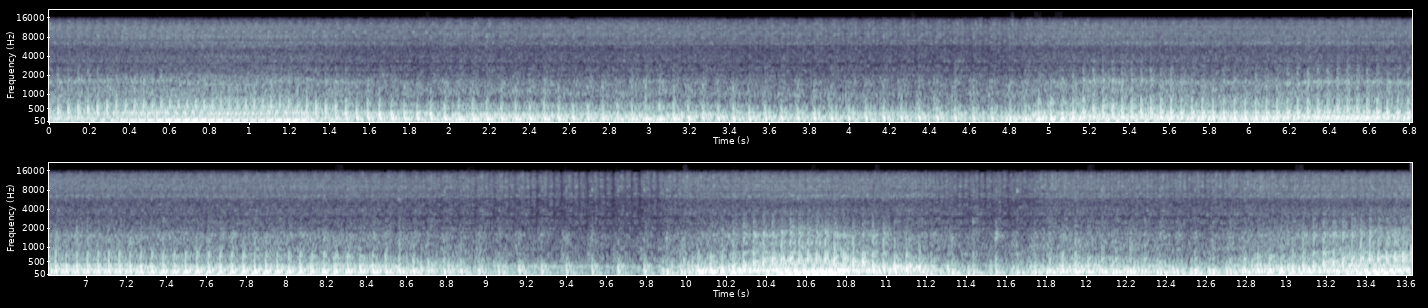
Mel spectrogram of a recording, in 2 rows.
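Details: 1987 Honda GL1200 Goldwing, first start in many years, cold, choke inoperative: uneven, lumpy idle that surges and sags with stumbles and loose clatter, smoked at first. Rough running; owner suspects insufficient fuel supply and carburetors needing cleaning.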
